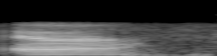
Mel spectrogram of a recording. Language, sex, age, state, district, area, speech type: Nepali, male, 30-45, West Bengal, Kalimpong, rural, conversation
